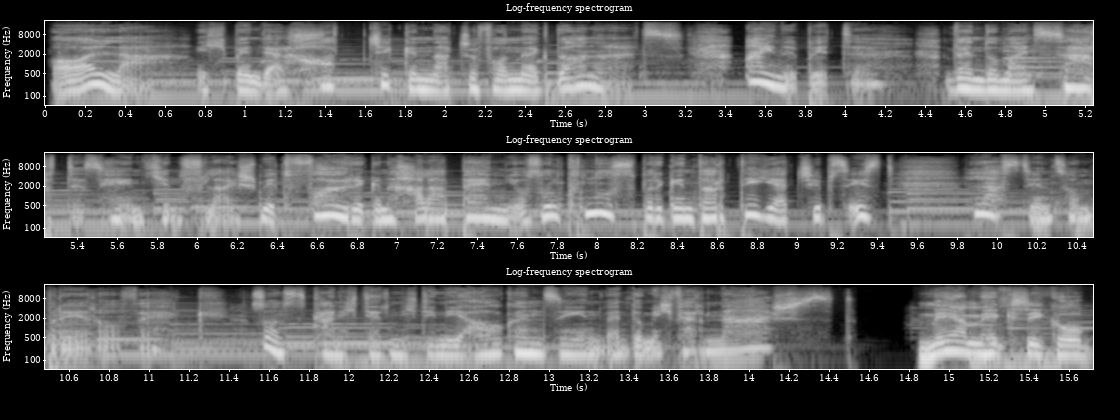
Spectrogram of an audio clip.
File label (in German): Akzent Spanisch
